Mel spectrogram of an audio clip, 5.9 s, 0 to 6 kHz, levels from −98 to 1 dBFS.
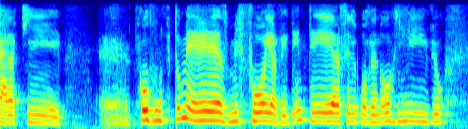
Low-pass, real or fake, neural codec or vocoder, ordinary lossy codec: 5.4 kHz; fake; codec, 44.1 kHz, 3.4 kbps, Pupu-Codec; none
